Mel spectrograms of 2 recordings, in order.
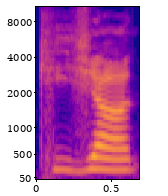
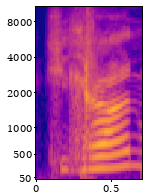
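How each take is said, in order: First: The middle consonant is a j sound. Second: The middle consonant is not a j sound. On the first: "they seem to be pronouncing that with a j sound" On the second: "I am used to a different pronunciation for the gh"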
